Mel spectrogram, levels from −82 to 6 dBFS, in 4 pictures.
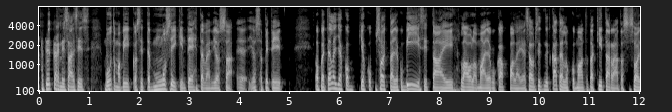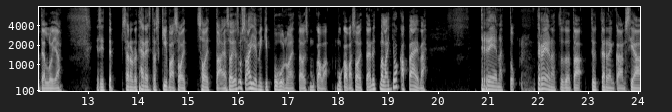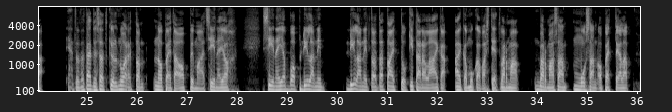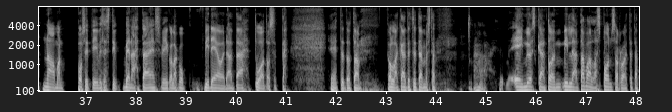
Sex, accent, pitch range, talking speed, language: male, native, 105-130 Hz, 145 wpm, Finnish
